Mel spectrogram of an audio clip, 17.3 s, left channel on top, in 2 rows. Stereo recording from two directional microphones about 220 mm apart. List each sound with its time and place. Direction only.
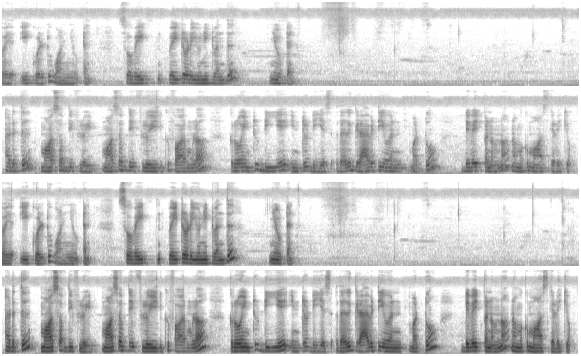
0.0 s speech: 45° right (ahead or behind)
8.6 s speech: 50° right (ahead or behind)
